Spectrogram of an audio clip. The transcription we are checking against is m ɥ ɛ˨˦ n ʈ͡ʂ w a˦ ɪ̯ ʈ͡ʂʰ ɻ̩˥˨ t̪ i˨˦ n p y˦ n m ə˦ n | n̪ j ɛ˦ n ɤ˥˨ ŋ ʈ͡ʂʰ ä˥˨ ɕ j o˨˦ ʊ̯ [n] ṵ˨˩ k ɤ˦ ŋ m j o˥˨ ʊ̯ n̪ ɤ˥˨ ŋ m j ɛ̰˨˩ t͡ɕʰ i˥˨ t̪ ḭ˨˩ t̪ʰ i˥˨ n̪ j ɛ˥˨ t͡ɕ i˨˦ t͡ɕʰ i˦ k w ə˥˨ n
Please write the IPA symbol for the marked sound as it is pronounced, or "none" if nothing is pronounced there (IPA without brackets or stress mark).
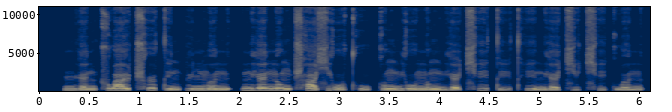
t̪ʰ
